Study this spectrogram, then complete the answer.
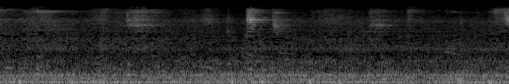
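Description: Steady low rumble of a train passing at a railway station near Pathsala, continuous and fairly close, with a faint hiss on top and no voices.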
